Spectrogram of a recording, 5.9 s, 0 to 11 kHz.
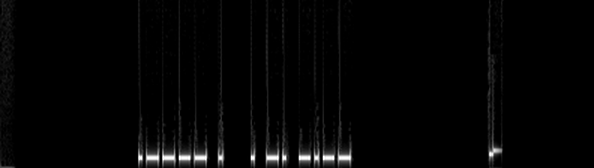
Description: Morse code, heard as a keyed tone, about 30 wpm, 700 Hz. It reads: 1E ENY
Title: Field Day Exchanges - 30wpm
